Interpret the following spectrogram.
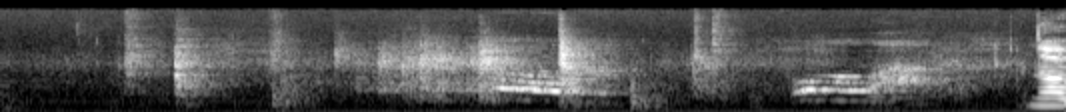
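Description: A toddler's high-pitched wordless vocalizing: a longer call falling in pitch about halfway through and a shorter one about three seconds in.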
